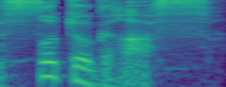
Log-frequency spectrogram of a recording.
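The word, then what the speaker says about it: photographe: a photograph so here p and here P pronounce it like f f- f photograph okay same thing here this uh you don't insist on it you only pronounce this F at the end a photograph okay a journalist same thing here you know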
